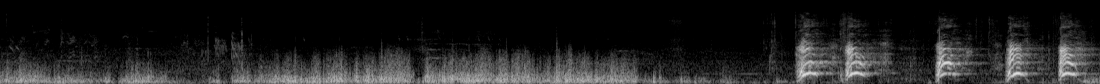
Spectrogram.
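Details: Eleven-year-old springer spaniel playing outdoors in fresh snow after a recent snowfall: several seconds of crunching, rustling movement, then five sharp, loud barks in the last three seconds, spaced about half a second to a second apart.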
